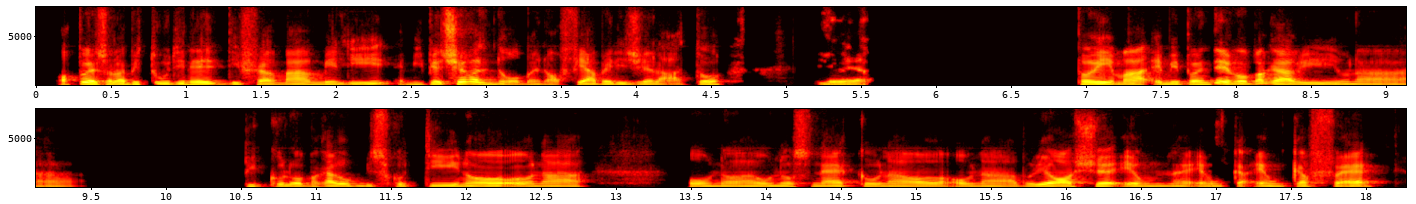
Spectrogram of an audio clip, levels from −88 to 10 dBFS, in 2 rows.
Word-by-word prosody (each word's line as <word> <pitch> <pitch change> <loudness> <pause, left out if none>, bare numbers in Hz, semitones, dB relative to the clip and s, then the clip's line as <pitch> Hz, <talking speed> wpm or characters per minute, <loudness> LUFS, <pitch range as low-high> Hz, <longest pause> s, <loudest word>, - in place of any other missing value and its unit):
ho - - -2
preso 120 - +6
l'abitudine 130 -2 +2
di 110 -2 -5
fermarmi 115 +4 -1
lì 115 0 -2
e - - -14
mi 115 - -6
piaceva 150 +10 +5
il 165 - 0
nome 100 -3 -4
no, 95 -2 -6
Fiabe 110 -1 0
di 110 - -1
gelato 100 - -2 0.6
e 105 0 -5 1.6
Prima 135 +1 +5
e - - -2
mi 135 +1 -1
prendevo 160 -7 +4
magari 110 -4 +2
una 95 -1 -6 1.1
piccolo, 125 -5 -2
magari 110 0 0
un 110 +1 -2
biscottino 120 +1 -4
o 110 0 +3
una 100 -2 -4 0.7
o 105 - -1
un 105 - -5
uno 105 +3 -2
snack 115 -1 -4
o - - -2
una 105 -1 -3
o 105 +1 -1
una 100 -2 -5
brioche 115 - +3
e - - -3
un 105 -1 -3
e 105 +1 -5
un 105 -1 -6
ca - - -5
e - - -2
un 105 -1 -4
caffè, 130 +2 -1
110 Hz, 150 wpm, -21 LUFS, 105-120 Hz, 1.6 s, preso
